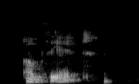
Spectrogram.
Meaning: 1. To anticipate and prevent or bypass (something which would otherwise have been necessary or required); to render (something) unnecessary 2. To avoid (a future problem or difficult situation)
- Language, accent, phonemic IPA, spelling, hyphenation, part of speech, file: English, Southern England, /ˈɒb.viˌeɪt/, obviate, ob‧vi‧ate, verb, LL-Q1860 (eng)-obviate.wav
